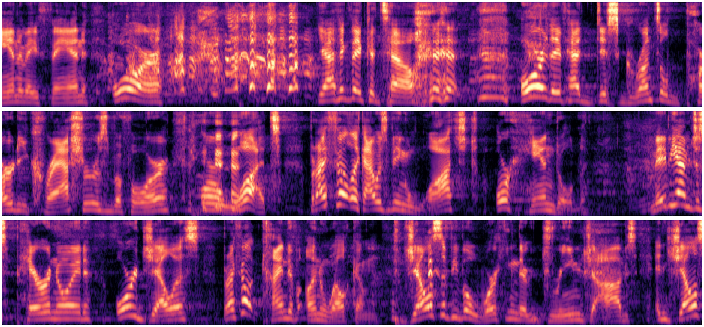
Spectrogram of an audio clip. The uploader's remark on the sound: This is the audio from our live podcast/panel at Anime Nebraskon 2019.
